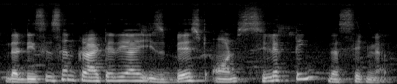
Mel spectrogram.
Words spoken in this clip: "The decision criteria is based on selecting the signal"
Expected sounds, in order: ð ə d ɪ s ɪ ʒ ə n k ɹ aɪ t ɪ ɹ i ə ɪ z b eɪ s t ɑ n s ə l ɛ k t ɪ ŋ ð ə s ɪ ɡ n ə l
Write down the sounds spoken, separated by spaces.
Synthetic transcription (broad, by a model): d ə d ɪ s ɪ ʃ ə n k ɹ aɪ t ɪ ɹ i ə ɪ z b eɪ s t ɑ n s ə l ɛ k t ɪ ŋ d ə s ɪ ɡ n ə l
